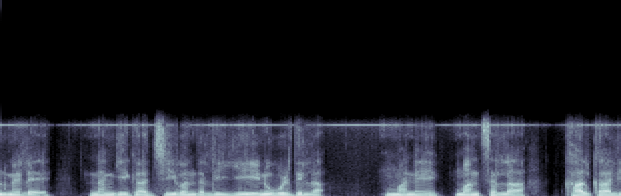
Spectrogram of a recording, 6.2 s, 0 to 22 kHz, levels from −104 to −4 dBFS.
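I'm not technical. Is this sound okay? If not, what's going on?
No. Two things are wrong, and both last the whole clip, from the first moment to the end at about 6 seconds.

The first is USB whine. The USB connection draws power in very fast, regular bursts, and some of that electrical rhythm is leaking into the audio through the power or ground wiring. You hear it as a thin, steady, high-pitched tone at 8 kHz that never changes pitch. It sits behind the speech.

The second is Opus voice compression, squeezed very hard. To save data, the speech was passed through a voice coder that rebuilds the voice from a rough model instead of storing it faithfully, using very little data for each 20 ms slice. It also throws away everything above about 8.7 kHz. The result is heavy damage: the speech sounds dull and muffled, with a hoarse, slightly robotic quality.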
